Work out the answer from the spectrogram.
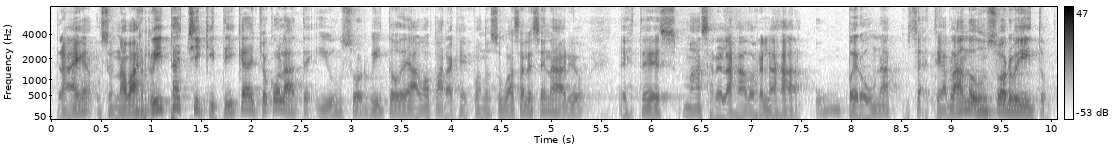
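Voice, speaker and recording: A man, a public speaking coach giving advice in a casual podcast chat, emphatic and animated, acting out little quoted scenes. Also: medium pitch, a little fast.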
